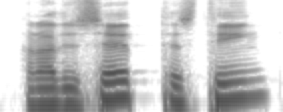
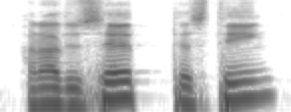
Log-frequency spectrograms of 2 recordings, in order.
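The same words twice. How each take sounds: No difference in how they are said.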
